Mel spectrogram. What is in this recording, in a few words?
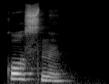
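"косны", Komi, female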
